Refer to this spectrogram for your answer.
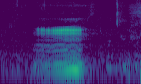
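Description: A single cow moos once, a long low bellow lasting under a second, fairly loud, with quiet background before and after.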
